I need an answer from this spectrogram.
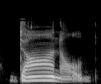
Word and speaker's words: Donald: the t donut and the man's name Donald now the vowel is ah so open more Donald's Donuts and the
